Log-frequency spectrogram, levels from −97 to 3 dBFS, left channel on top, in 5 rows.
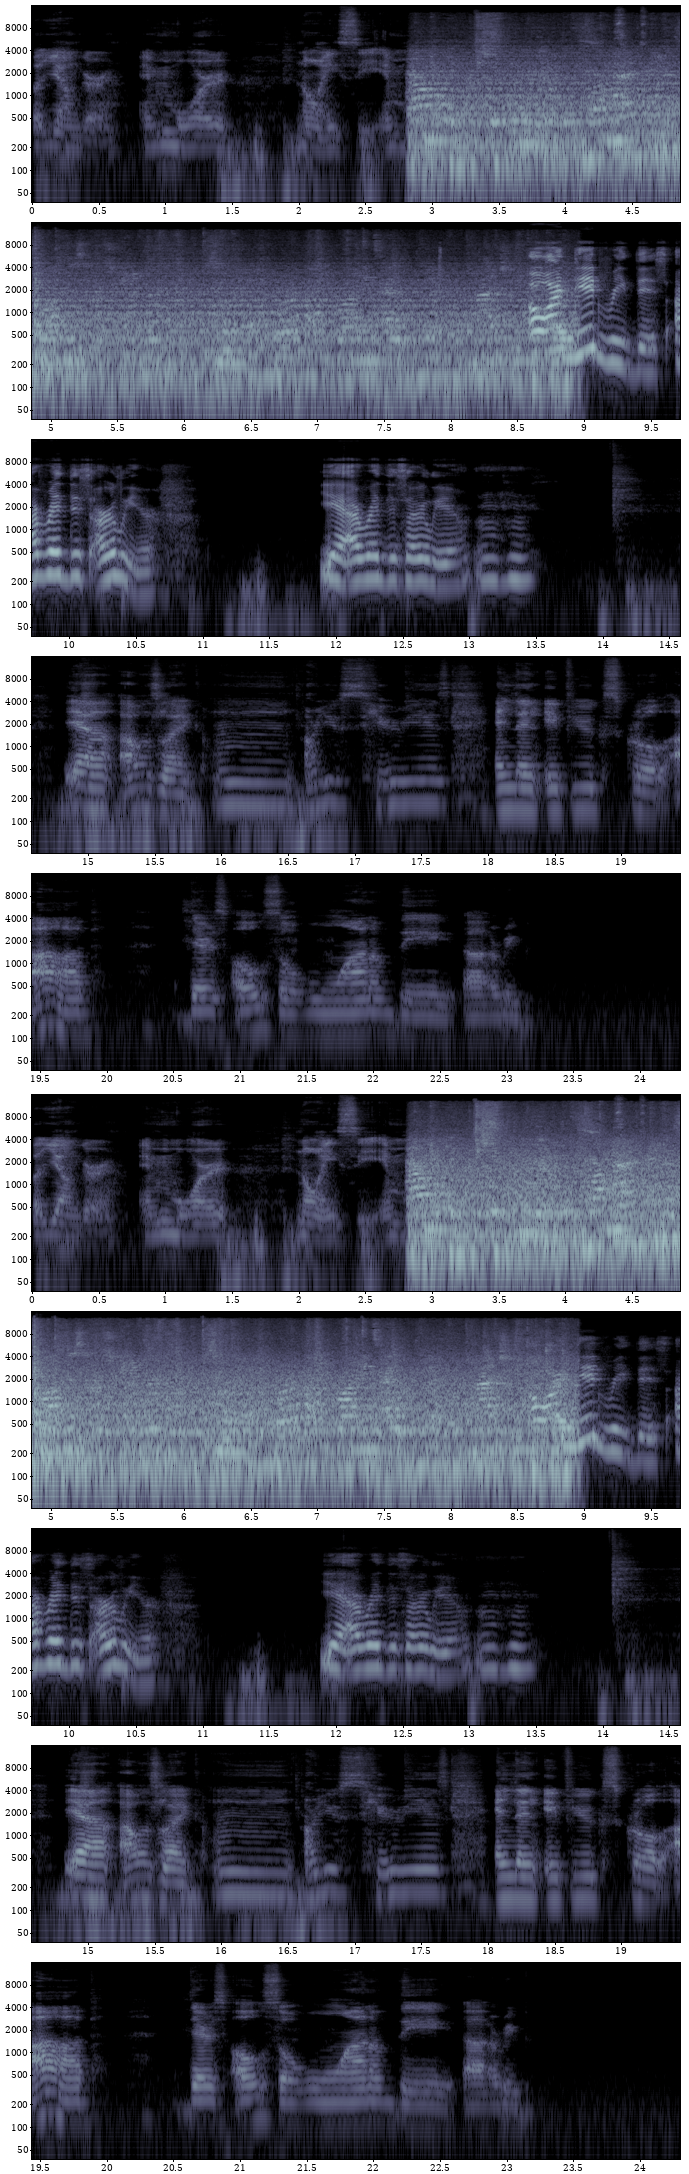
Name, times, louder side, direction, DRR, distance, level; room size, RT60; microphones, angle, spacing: voice 1, 0.0-3.4 3.7-5.1 11.3-11.4 14.1-14.3 14.6-19.8 20.6-23.2, right 3 dB, 70° right, 2.0 m, -50 dB
sound 1, 2.8-9.0, right 4 dB, 50° right, 0.4 m, -32 dB
voice 2, 8.6-10.9 11.9-13.5, left 5 dB, 60° left, 0.5 m, -35 dB
3.7 x 2.4 x 2.6 m
head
